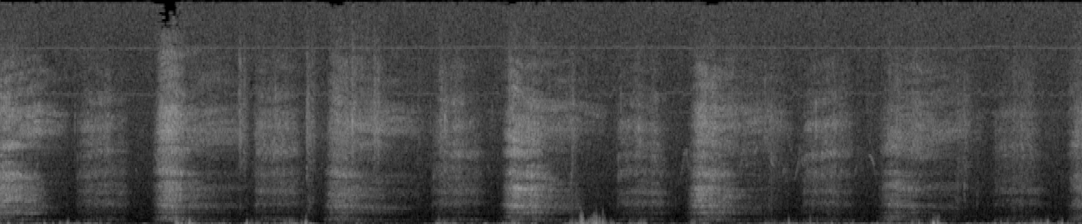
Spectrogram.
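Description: A man's heavy breathing right at a phone's microphone as he walks, about one noisy breath a second, with handling bumps and thumps from the phone, the strongest near the end.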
